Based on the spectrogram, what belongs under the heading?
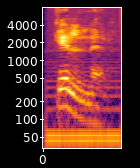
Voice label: Waiter, estonian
